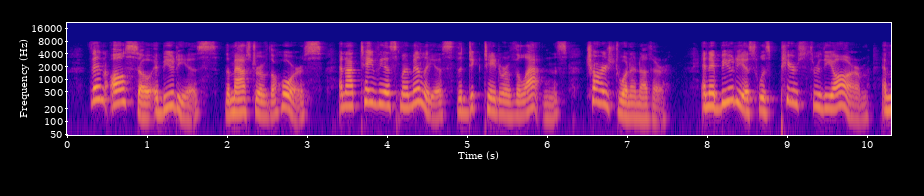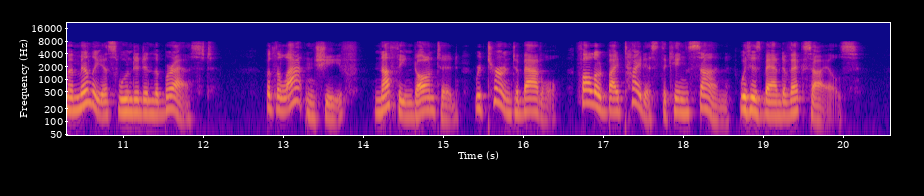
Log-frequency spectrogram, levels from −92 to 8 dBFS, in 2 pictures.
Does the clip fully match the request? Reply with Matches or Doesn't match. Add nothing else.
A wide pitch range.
Matches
